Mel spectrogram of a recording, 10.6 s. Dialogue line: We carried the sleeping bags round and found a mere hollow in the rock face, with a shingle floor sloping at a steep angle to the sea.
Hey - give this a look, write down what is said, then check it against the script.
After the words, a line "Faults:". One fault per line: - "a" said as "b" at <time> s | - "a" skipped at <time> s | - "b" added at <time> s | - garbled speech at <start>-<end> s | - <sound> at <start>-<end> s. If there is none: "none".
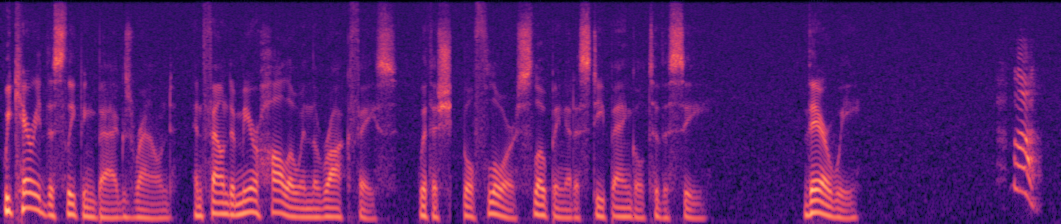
We carried the sleeping bags round and found a mere hollow in the rock face, with a shingle floor sloping at a steep angle to the sea. There we
Faults:
- dropout at 4.5-4.6 s
- "There we" added at 8.0 s
- laugh at 10.0-10.4 s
